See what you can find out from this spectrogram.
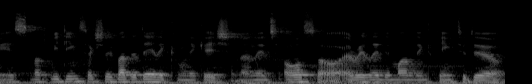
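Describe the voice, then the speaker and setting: Talking very fast with a Polish accent, a man is heard with audible room echo. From Poland. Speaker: podcast host, communication specialist. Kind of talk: panel discussion. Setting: live recording at company event.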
